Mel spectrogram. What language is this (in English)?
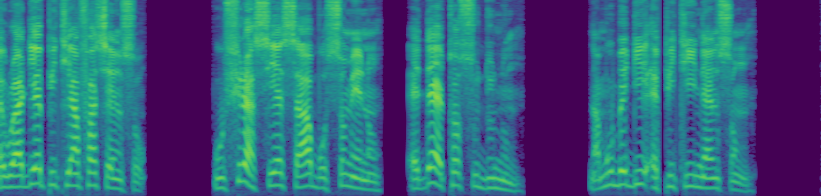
Akan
